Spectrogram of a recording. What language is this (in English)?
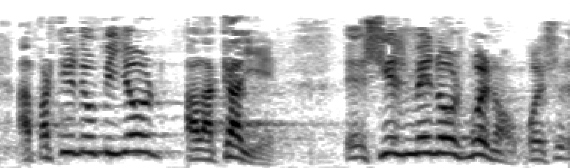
Spanish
